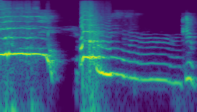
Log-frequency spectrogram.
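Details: Short-term foster dog howling along with a person indoors: a brief level tone, a pause, then a longer wavering howl that slides down in pitch, ending with a short yelp.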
